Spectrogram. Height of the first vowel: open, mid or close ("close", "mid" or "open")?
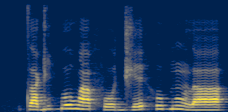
open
